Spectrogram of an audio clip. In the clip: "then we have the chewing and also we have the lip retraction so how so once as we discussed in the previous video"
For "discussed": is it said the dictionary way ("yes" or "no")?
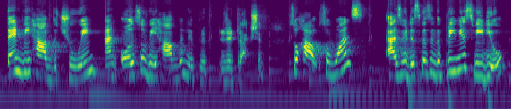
no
